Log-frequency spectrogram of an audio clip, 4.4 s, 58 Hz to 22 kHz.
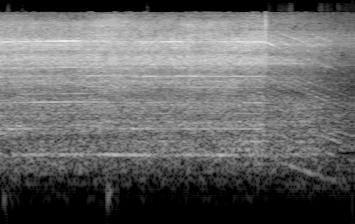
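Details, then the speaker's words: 1980s French Moulinex Aspirateur No1 237/320 handheld vacuum cleaner running on the floor: steady motor hum with smooth airy whir, no rattles or surging; very quiet, strong ozone smell noted; motor and fan running normally. "good I like how silent it is as well it's giving off quite a strong ozone smell though"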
